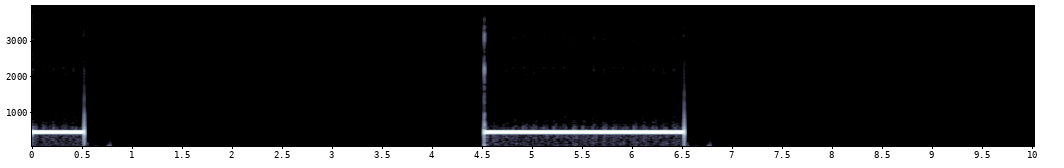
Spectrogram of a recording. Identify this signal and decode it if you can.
Ringback tone (North America), 440 + 480 Hz.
